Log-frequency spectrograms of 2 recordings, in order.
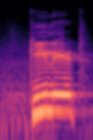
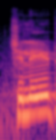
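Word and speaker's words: chelate: फिर प्रोनाउंसिएशन में very, कीलेट, कुछ चिलेट भी बोलते, कुछ छलेट बोलते।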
